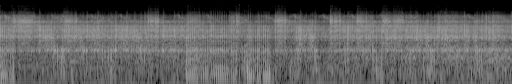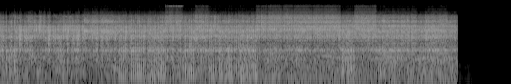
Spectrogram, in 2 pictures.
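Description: A dense, steady clicking and rattling that sounds mechanical, like a ratchet or gear mechanism, at an even loudness throughout.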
